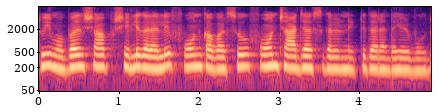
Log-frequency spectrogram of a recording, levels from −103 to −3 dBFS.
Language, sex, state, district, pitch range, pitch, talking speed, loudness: Kannada, female, Karnataka, Koppal, 190-215 Hz, 200 Hz, 145 wpm, -16 LUFS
